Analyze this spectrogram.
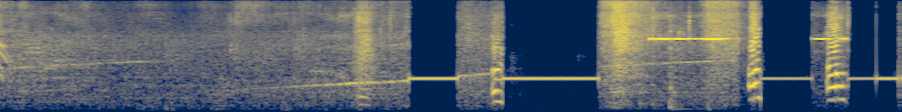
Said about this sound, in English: This young woman is live streaming herself cooking, but it's not going so well. She's causing so much smoke, she sets off the fire alarm in her building.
